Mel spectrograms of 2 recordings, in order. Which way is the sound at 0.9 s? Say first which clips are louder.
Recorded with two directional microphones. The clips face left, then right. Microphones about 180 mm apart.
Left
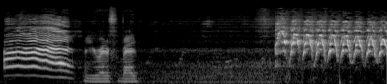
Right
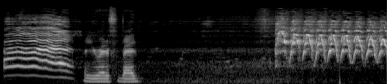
Right 9 dB; 45° right (ahead or behind).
